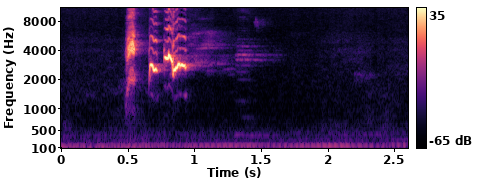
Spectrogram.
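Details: Sooty-headed bulbul calling a rival for use as a lure: one short phrase of a sharp note followed by two liquid whistled notes, then quiet with a low droning hum.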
